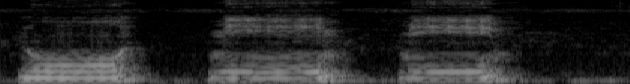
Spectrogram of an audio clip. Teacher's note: اس کو یعنی کہ غنہ خیشوم یعنی ناک کے بانسا سے ادا کیا جاتا ہے، نون، یعنی کہ ناک کی طرف سے آواز جو ہے وہ پیدا ہو رہی ہے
